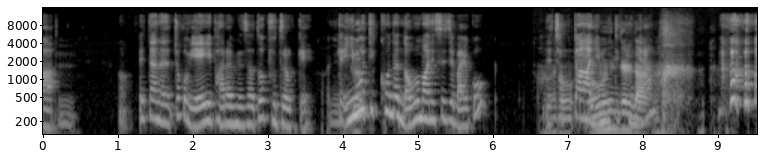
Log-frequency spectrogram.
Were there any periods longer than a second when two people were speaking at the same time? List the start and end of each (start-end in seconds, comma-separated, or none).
6.8-8.1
